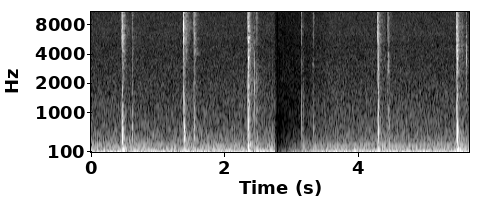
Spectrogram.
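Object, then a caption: Plastic keys on an aluminium keyboard base. Fingertips with long dark-painted nails type on a solid, white low-profile Apple keyboard with plastic keys on a thin aluminium base, about 28 cm wide. About nine short, bright key clicks, some in quick pairs, sound over a steady low hum. The background briefly drops out near the middle.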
